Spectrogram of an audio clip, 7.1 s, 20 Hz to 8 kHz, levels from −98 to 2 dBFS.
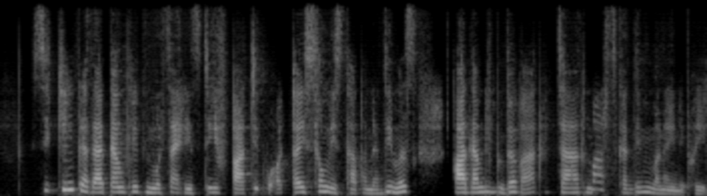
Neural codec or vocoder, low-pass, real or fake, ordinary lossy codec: codec, 16 kHz, 0.5 kbps, X-Codec, HuBERT features, trained on general audio; none; fake; none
